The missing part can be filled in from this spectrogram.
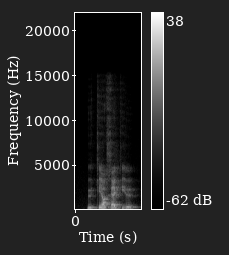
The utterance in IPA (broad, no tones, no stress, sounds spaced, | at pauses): ʉ kʲ ɑ̃ x æ kʲ ø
